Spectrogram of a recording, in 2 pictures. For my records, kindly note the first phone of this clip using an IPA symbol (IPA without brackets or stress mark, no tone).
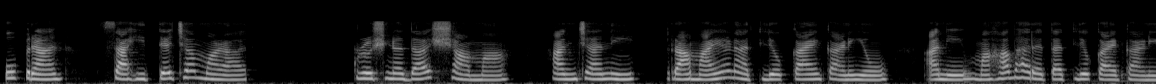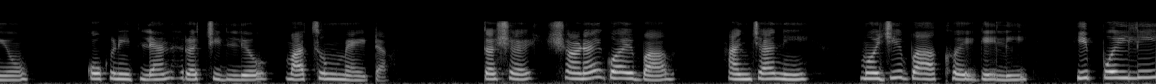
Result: u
